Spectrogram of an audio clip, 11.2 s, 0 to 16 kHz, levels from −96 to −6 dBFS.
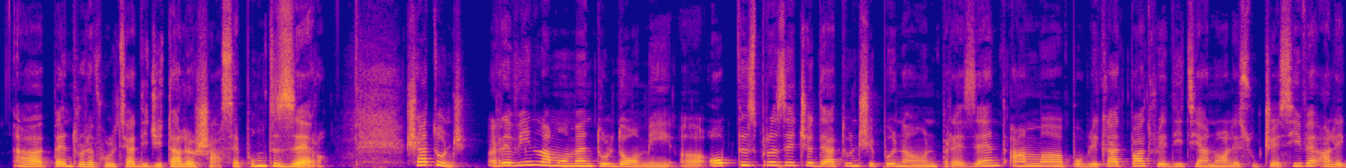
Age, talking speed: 40-59, 125 wpm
